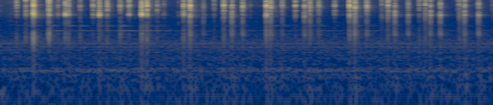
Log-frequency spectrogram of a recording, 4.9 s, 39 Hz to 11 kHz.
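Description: A hollow frosted glass light bulb, held against a table, is tapped and scratched by long nails. Its surface gives about 29 rapid, bright, high-pitched clicks with almost no ring, along with light scratching between taps.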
